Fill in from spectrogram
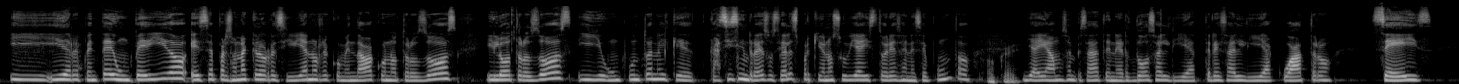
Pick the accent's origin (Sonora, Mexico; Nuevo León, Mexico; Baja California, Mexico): Sonora, Mexico; Hermosillo; moved away as an adult; also born or lived in Ciudad Obregón / Mexico City / Guadalajara / Zacatecas; soy de Hermosillo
